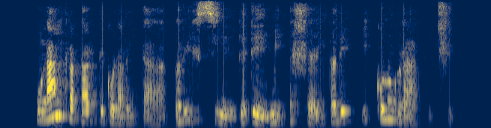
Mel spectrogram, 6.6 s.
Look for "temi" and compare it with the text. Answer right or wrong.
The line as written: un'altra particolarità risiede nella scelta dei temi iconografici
wrong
